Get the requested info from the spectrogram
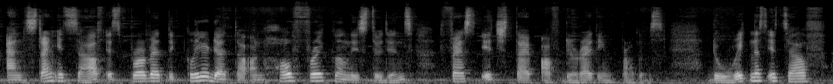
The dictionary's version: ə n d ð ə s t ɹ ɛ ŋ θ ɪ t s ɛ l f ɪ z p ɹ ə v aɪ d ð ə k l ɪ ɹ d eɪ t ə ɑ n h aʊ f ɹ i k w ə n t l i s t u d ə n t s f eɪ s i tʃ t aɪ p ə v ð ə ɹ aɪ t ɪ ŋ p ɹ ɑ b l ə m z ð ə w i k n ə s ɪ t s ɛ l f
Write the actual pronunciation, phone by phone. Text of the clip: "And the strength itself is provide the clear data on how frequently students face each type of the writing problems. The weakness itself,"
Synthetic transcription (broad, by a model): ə n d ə s t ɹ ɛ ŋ ɪ t s ɛ l f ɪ s p ɹ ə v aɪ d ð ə k l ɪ ɹ d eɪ t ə ɑ n h aʊ f ɹ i k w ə n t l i s t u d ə n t s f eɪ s i tʃ t aɪ p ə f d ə ɹ aɪ t ɪ ŋ p ɹ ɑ b l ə m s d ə w i k n ə s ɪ t s ɛ l f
